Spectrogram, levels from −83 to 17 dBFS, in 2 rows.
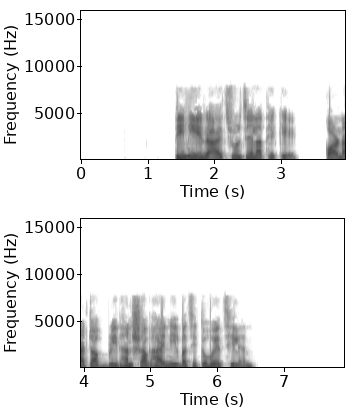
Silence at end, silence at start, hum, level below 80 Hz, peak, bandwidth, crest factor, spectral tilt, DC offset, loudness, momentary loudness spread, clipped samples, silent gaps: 1.4 s; 1.4 s; none; -58 dBFS; -2 dBFS; 8.2 kHz; 18 dB; -4 dB/octave; under 0.1%; -17 LUFS; 9 LU; under 0.1%; none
